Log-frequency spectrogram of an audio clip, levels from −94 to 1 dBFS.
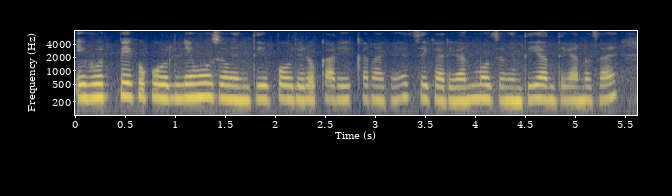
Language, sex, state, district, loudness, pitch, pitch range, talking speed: Chakma, female, Tripura, Unakoti, -17 LUFS, 235 Hz, 225-245 Hz, 150 wpm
